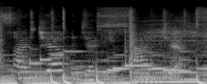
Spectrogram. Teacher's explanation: Contoh lainnya adalah saja menjadi aja, yang juga mengalami aferesis karena fonem S dihilangkan.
